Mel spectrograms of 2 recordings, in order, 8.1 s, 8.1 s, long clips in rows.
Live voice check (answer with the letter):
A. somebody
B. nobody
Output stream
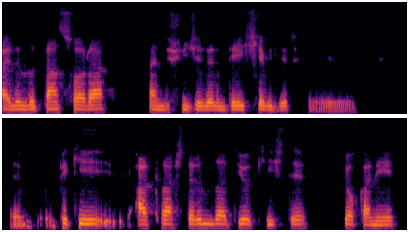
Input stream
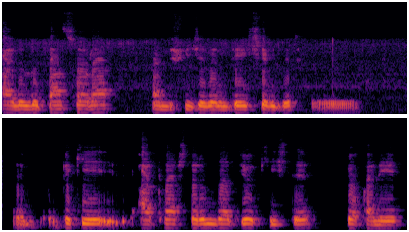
B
